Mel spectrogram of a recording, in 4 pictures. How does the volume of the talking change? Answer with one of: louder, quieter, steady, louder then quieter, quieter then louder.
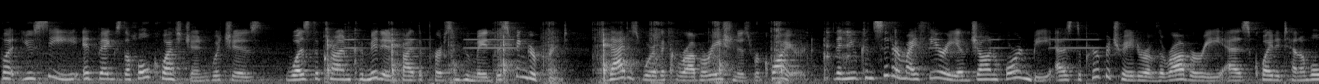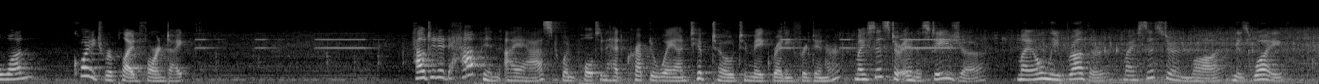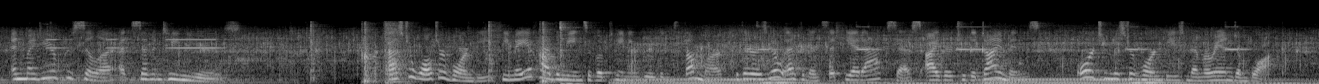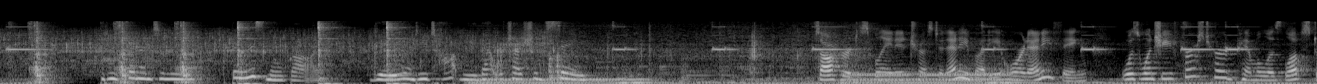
steady.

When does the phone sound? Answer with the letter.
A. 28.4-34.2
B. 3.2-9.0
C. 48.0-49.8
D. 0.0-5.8
C.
